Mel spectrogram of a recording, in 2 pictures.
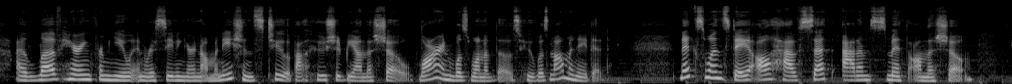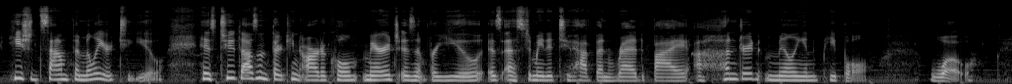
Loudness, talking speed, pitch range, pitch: -26 LUFS, 175 wpm, 185-230 Hz, 200 Hz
